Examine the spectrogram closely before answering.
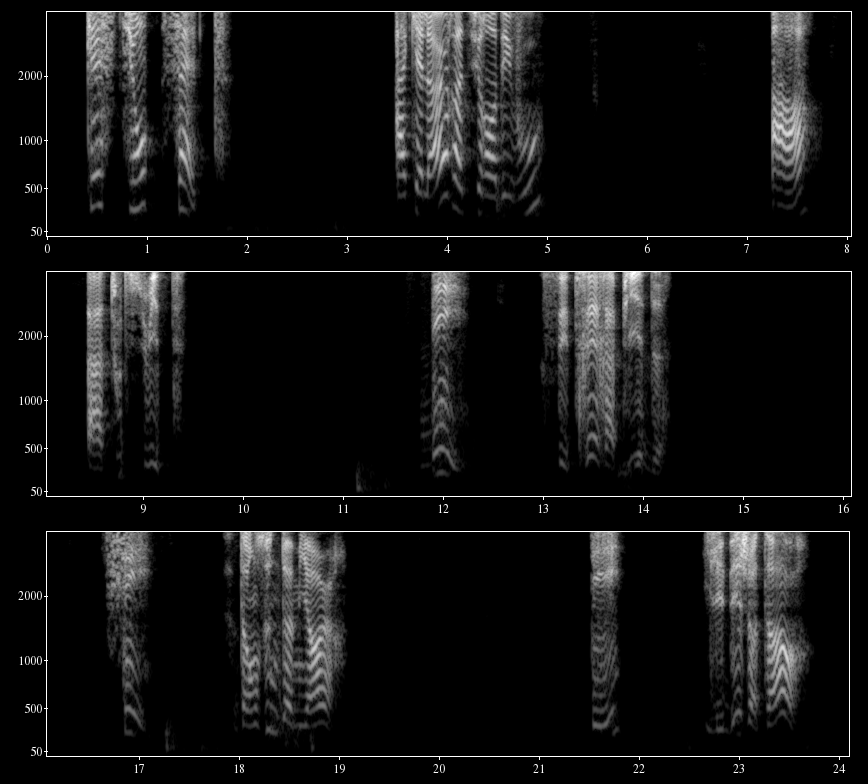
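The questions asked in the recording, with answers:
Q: À quelle heure as-tu rendez-vous?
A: C: Dans une demi-heure.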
